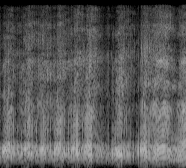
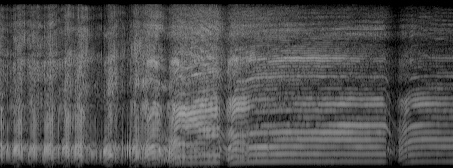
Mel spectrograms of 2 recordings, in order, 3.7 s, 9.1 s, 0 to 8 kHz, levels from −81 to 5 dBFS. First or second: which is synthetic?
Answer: first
